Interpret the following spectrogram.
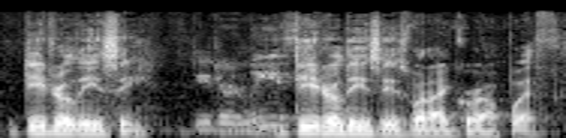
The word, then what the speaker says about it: DiTerlizzi: up dana lizzy your parents pronoun your family pronounced it dieter lizzie dieterlizi theater lizzie's what i grew up with so the delete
